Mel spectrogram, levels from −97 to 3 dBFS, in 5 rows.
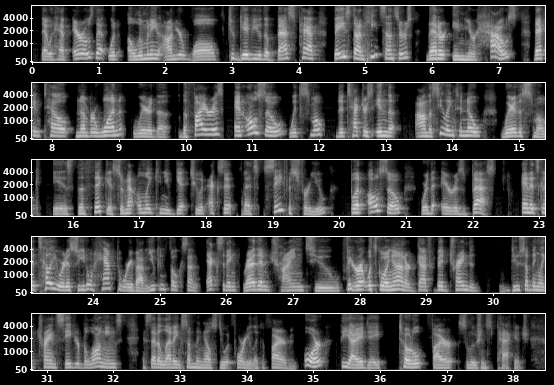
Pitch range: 165-220 Hz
